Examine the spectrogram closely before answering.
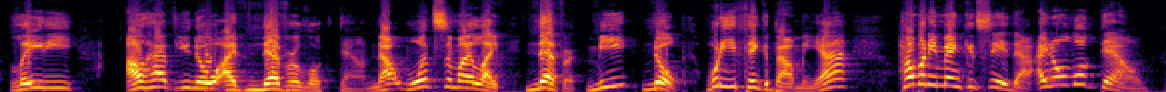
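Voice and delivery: very high, loud puffed-up boasting; indignant boast. Acted. George defending himself to the cashier, loud bluster. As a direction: bluster like a proud little man.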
